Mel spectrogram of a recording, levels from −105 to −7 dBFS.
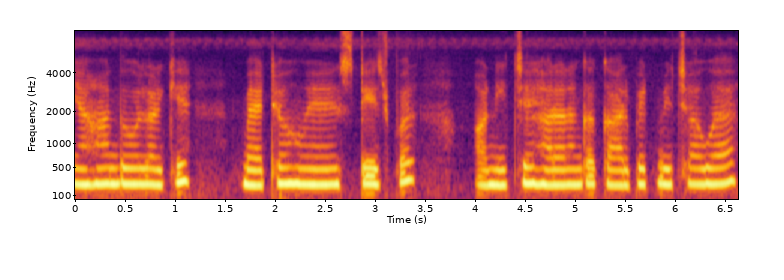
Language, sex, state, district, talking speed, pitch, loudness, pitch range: Hindi, female, Bihar, Vaishali, 155 wpm, 235 Hz, -14 LUFS, 230-245 Hz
